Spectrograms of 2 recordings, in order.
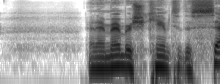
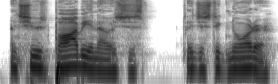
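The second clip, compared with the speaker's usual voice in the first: normal talking voice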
